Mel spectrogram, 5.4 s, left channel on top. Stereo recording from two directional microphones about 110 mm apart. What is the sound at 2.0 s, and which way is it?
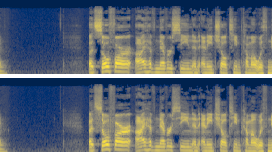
Speech, 20° left (ahead or behind).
